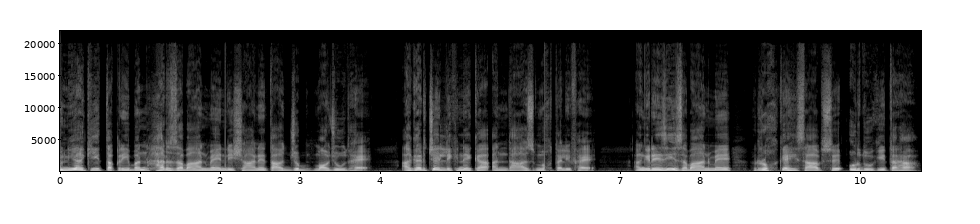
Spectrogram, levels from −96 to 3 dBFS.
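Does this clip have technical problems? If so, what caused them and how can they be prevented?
Yes. Audio missing between chunks causes tiny skips at 2.06 s (before "تعجب موجود ہے اگرچہ"), 6.05 s (after "اگرچہ لکھنے کا انداز") and 10.04 s (after "رخ کے حساب سے"), about 4 s apart. Each loses only a few milliseconds, and the two sides join with no silence between them, which sets this apart from a dropout. The likely cause is a recorder losing a sliver while switching between 4 s blocks. Gapless or overlapping buffering at block boundaries prevents it.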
